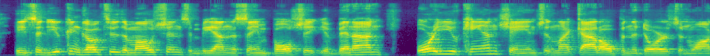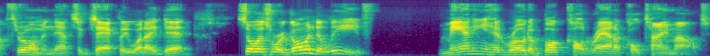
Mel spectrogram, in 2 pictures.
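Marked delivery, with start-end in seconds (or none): none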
